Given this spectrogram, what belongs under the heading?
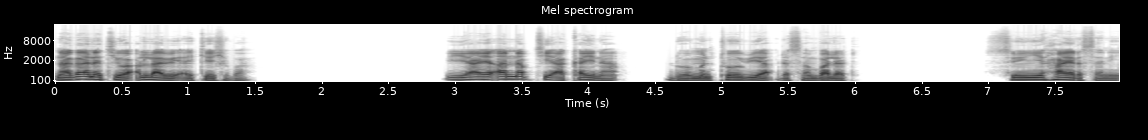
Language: Hausa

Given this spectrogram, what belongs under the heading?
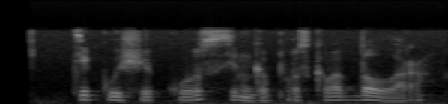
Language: Russian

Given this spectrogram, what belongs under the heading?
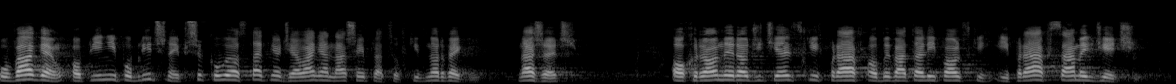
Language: Polish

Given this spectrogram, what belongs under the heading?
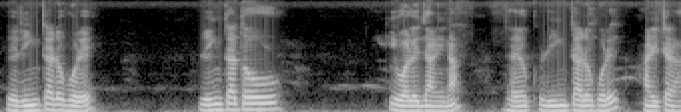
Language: Bangla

